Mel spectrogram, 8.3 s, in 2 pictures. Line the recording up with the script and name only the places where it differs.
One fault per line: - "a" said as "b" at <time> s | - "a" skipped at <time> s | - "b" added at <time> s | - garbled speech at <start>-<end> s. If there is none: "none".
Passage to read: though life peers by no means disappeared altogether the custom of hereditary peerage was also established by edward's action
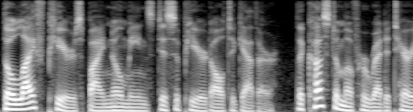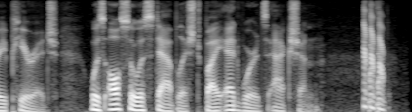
none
